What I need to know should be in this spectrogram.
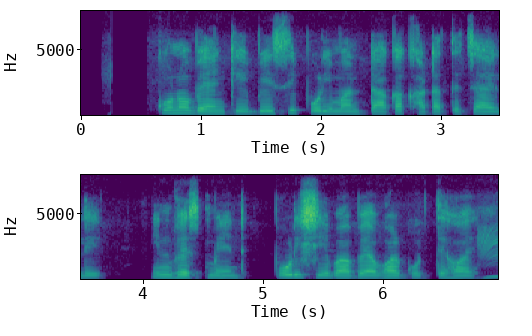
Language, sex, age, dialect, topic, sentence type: Bengali, female, 25-30, Standard Colloquial, banking, statement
